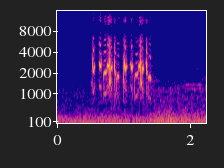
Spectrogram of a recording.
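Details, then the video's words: Tayyariyat sihan bulbul song, used for training and stimulating young bulbuls: a short, lively phrase of fluty, warbling notes lasting under a second, over faint low background rumble. "سمع بلابلك طياريات سيحان روعه صوت ماينوصف للتخريج وتحفيز"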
